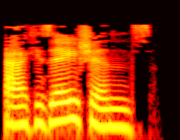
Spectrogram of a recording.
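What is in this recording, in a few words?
"accusations", British English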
